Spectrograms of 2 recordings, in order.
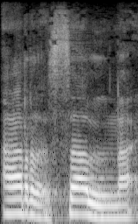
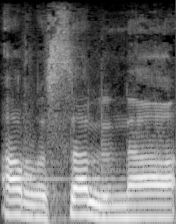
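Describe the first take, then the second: First: The r is said with a thin, light sound. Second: The r is said with a thick, heavy sound. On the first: The speaker calls it wrong. "এমন করে পাতলা আওয়াজে পড়লে হবে না" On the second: The speaker calls it right. "মোটা আওয়াজে পড়তে হবে, আর সাল না এমন করে"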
